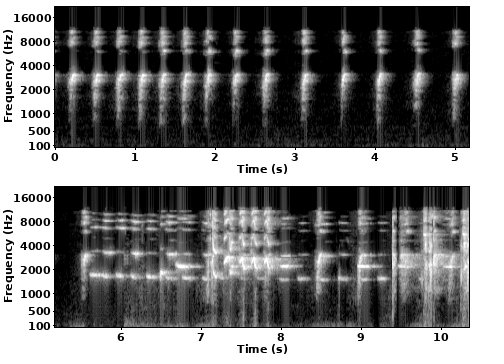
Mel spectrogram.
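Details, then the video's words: Rosella sounds played to stimulate mating: a steady run of short, clear piping notes about twice a second, slowing slightly, then a busy burst of overlapping chattering whistles from several birds. "صوت طائر الروزيلا للتحفيز على التزاوج │The sound of the rosella bird to stimulate mating"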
